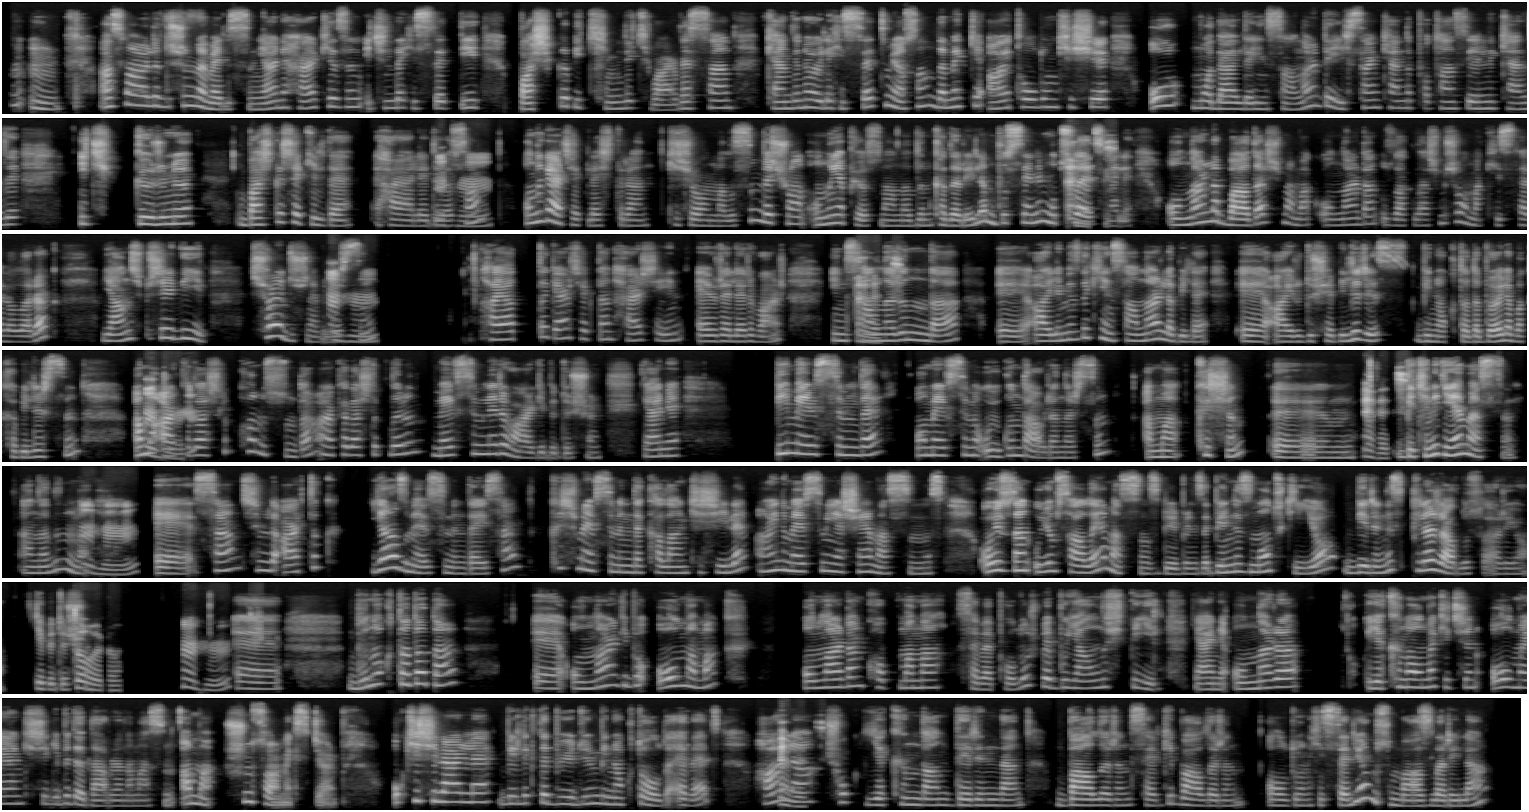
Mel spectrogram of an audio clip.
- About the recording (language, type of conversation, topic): Turkish, advice, Hayat evrelerindeki farklılıklar yüzünden arkadaşlıklarımda uyum sağlamayı neden zor buluyorum?
- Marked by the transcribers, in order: other background noise; swallow; tapping; other noise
